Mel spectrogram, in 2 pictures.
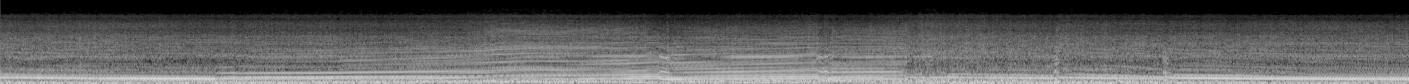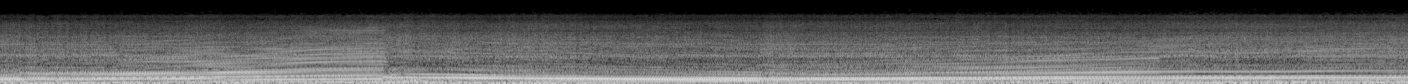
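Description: Aprilia RSV4 RF's V4 engine at race pace under the rider: revs climbing under hard acceleration, dropping sharply at upshifts about six and a half and eighteen seconds in, and falling more gradually while slowing for corners, over a steady rush of wind.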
